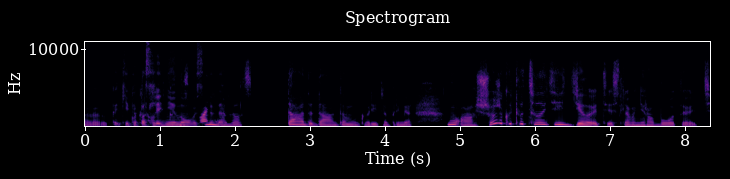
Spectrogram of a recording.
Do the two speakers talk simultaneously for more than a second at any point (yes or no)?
yes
